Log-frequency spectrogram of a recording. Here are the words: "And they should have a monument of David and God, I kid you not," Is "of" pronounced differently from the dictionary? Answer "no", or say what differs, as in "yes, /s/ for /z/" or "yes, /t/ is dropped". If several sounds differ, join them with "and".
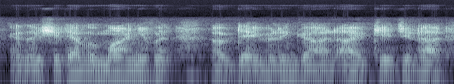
no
